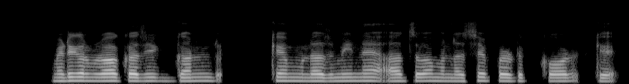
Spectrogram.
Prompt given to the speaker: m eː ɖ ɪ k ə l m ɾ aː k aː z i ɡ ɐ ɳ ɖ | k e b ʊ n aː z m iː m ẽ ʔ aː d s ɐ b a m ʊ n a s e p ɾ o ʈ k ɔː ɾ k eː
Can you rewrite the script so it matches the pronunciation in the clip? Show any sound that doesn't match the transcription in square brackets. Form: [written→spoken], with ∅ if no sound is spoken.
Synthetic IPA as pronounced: m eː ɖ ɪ k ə l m ɾ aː k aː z i ɡ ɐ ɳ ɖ | k e [b→m] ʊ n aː z m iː [m→n] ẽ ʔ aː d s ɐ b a m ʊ n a s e p ɾ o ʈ k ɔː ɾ k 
